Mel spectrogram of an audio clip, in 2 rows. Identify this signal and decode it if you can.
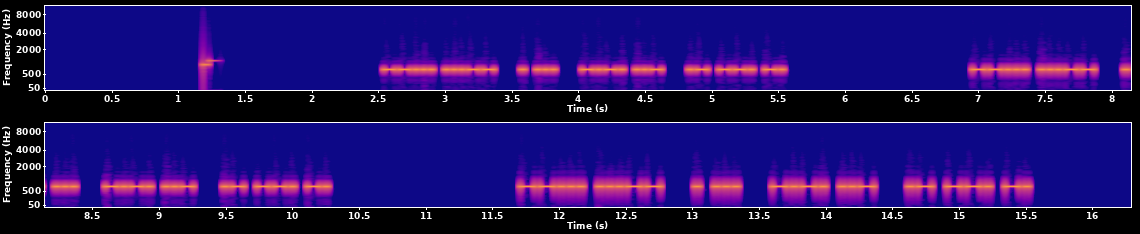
Morse code, heard as a keyed tone, about 34 wpm, 700 Hz. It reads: 73 ES CU AGN 73 ES CU AGN 73 ES CU AGN
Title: Speed-Racing Common QSO Phrases - 28wpm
